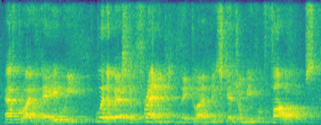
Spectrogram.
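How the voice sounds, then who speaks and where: A man's voice: mid-range voice, sing-song, close to an everyday voice. Man acting aggrieved older man, echoey hall. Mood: grumbling. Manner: halting, complaining delivery with stammered repeats. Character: self-pitying, defensive 65-year-old man, a former soldier. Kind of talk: staged play reading. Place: live reading in a reverberant room. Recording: echoey hall, distant mic, noisy.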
